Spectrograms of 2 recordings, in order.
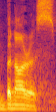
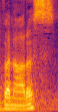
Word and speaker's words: Banaras: ended up going to banaras which is a place in in india sometimes pronounced as vanaras which is a place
